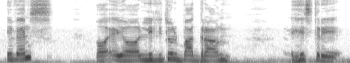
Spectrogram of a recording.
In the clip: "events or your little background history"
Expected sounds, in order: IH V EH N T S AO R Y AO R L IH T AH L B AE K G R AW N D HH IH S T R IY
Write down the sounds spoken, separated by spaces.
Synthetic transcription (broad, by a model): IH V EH N S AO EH Y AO L L IH T AH L B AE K G R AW N HH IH S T R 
